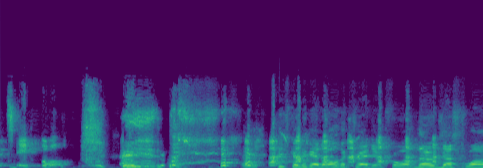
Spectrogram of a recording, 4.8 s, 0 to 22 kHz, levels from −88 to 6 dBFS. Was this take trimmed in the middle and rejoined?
no; 0 cuts

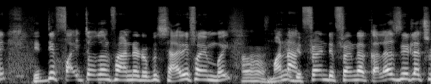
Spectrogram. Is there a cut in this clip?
yes; 1 cut; at 3.0 s

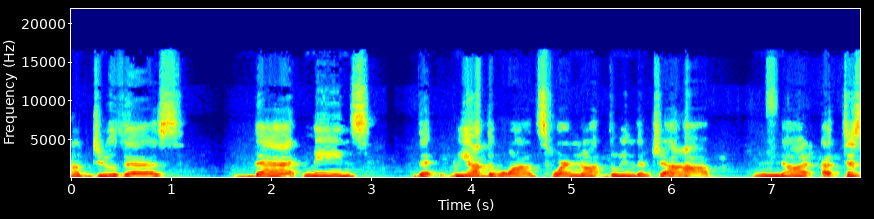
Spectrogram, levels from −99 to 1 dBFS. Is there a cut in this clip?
no; 0 cuts

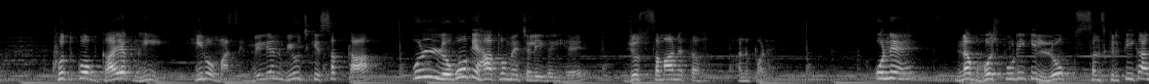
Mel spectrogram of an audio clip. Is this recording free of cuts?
no; 1 cut; at 2.5 s

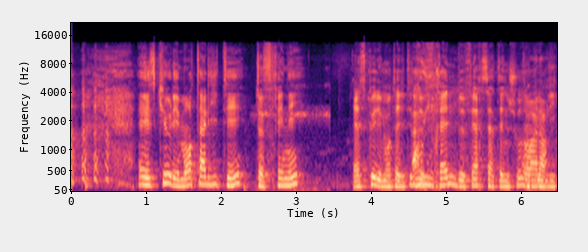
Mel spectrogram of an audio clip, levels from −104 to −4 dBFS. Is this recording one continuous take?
yes; 0 cuts

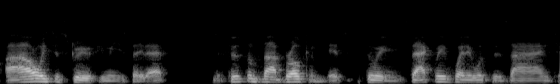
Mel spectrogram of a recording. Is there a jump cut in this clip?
yes; 1 cut; at 3.6 s

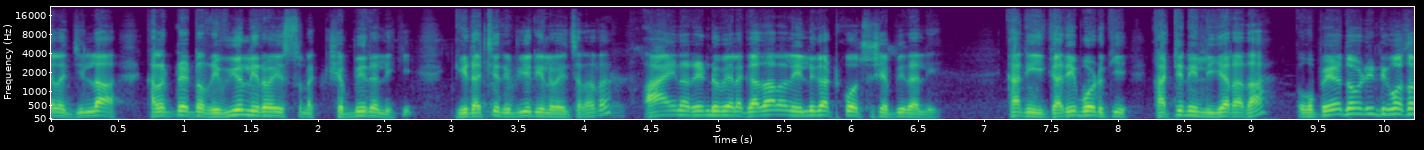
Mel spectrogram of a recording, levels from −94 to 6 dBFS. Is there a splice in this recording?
yes; 2 cuts; at 4.3 s, 9.2 s

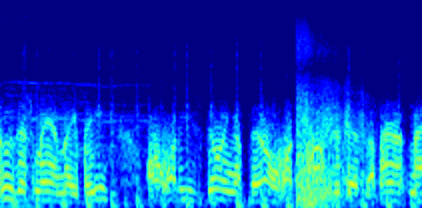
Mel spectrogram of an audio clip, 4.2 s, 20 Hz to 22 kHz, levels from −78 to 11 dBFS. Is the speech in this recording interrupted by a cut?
no; 0 cuts

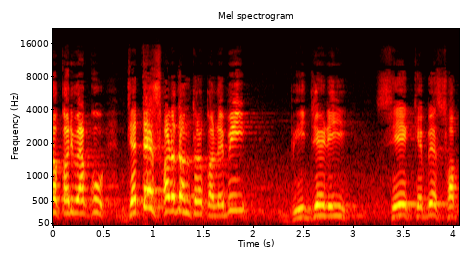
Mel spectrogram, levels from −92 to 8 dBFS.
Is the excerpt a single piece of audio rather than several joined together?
yes; 0 cuts

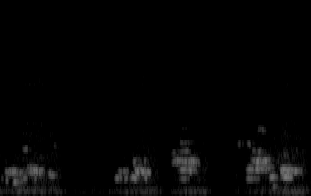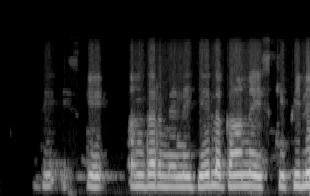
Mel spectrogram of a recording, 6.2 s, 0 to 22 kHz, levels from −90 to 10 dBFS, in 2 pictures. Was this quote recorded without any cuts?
yes; 0 cuts

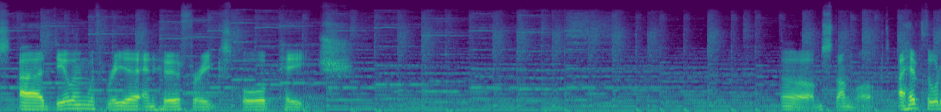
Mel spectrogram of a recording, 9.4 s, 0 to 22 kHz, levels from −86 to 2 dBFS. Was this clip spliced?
no; 0 cuts

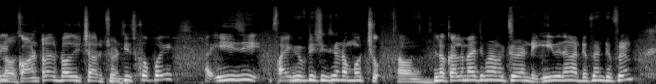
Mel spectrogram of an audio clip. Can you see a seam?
yes; 1 cut; at 1.2 s

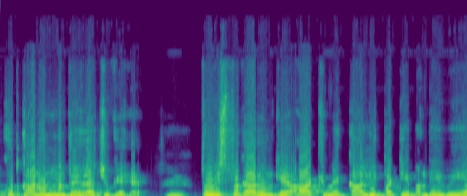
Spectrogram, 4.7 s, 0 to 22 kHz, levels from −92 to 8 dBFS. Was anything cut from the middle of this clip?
no; 0 cuts

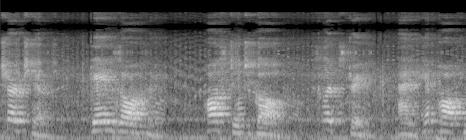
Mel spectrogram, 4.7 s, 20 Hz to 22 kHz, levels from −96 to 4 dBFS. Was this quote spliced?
no; 0 cuts

